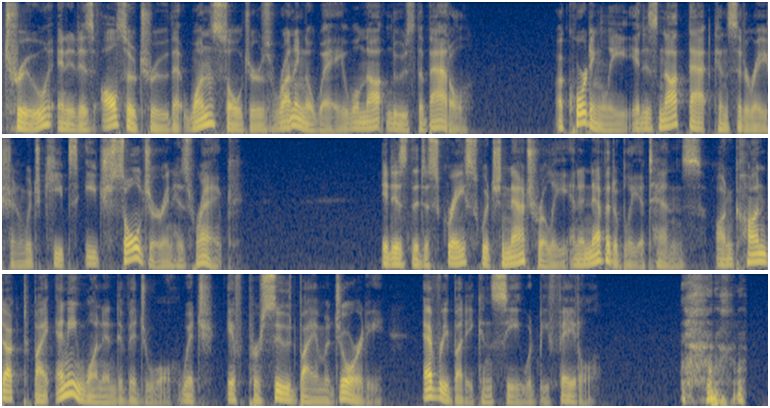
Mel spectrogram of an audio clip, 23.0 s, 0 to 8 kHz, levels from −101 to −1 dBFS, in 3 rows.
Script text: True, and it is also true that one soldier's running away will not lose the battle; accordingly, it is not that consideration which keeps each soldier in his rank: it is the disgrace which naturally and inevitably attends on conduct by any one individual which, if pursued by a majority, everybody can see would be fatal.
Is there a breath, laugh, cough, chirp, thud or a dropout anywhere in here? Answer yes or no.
yes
